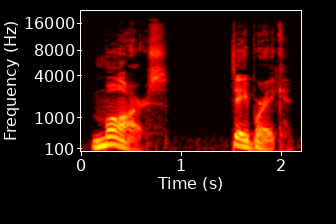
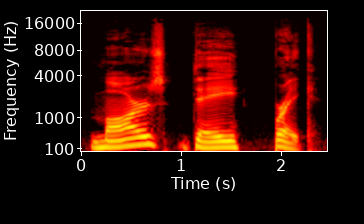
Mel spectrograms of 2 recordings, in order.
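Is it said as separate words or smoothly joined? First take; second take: smoothly joined; separate words. First: It flows as two joined words. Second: It sounds like three separate words.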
